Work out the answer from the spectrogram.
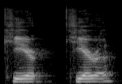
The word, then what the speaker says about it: Kira: When she took that message from is it Sierra or Kira? How does she say her name? I feel like it's spelled like Sierra. It's Kira. Kira.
